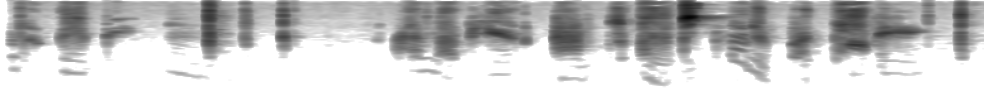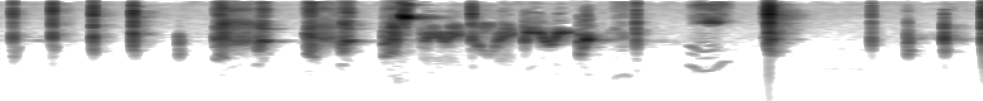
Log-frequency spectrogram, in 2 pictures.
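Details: A budgerigar talking in English chatters in fast, raspy bursts, mimicking human speech with clicks and squeaky syllables; the phrase "I love you so much, baby" is heard right after.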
